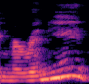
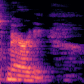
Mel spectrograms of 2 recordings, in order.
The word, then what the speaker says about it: Marigny: I have to learn how to pronounce these the Nolens way, not how they would be actually pronounced in French. Because I took French, not that I know a lot of French, but I like go to, well, that should be Marigny. No, it's Marigny. Okay, and like we're on Chartres, as in Chartres Cathedral in France.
